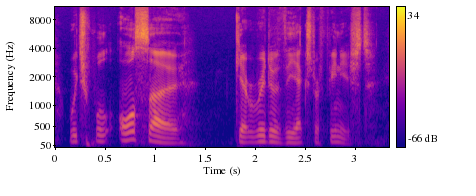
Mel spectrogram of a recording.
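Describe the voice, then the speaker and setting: Recorded dry and close with no echo against a silent background, a man with a medium-pitched voice talks at a fairly quick pace in an Australian accent. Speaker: software engineer. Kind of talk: conference talk. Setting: stage with audience.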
